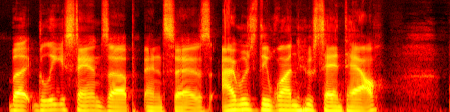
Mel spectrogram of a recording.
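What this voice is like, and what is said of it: Bad put-on French accent. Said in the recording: “that's my shit impression of a French accent.”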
